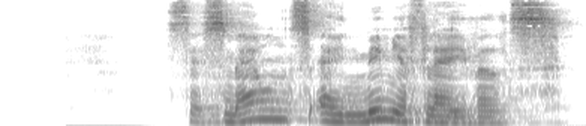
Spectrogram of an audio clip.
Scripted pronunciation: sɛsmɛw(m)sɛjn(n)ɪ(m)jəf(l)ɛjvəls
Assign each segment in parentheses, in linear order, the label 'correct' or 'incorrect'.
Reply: incorrect: n, incorrect: m, correct, correct

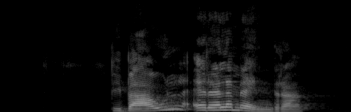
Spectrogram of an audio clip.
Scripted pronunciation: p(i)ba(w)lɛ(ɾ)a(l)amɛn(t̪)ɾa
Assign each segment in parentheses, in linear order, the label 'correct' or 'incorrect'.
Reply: correct, correct, correct, correct, incorrect: d̪

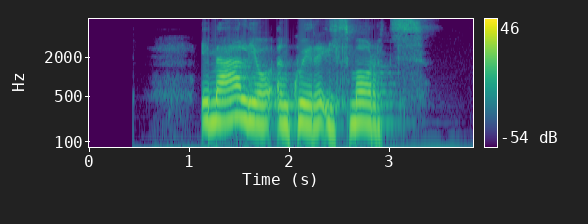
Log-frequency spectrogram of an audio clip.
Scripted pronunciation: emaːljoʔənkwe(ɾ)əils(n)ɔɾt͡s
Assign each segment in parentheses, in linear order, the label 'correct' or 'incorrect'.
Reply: correct, incorrect: m

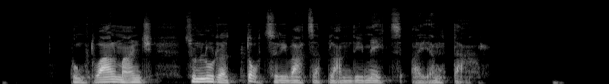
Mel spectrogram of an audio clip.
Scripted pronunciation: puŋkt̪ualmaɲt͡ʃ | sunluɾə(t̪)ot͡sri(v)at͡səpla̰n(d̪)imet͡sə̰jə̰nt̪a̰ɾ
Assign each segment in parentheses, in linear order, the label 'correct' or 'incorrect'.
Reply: correct, correct, correct

